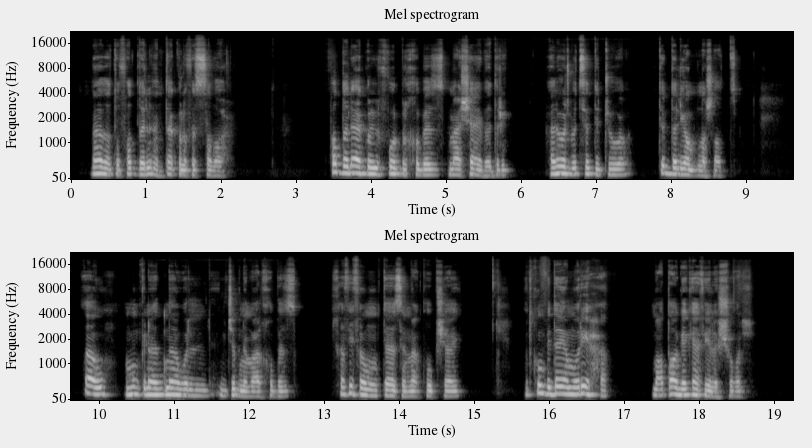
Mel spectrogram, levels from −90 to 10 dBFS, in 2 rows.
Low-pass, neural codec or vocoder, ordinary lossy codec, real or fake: 19.8 kHz; none; none; real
